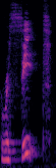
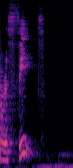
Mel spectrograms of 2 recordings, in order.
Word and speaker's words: receipt: So, what silent letter do these words have in common? It's the letter P. These words both have a silent P.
